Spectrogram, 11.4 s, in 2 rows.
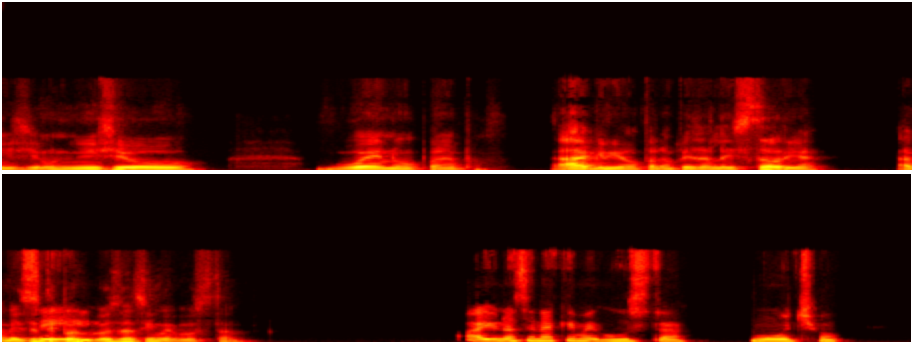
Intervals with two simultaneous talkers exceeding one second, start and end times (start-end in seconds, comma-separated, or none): none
